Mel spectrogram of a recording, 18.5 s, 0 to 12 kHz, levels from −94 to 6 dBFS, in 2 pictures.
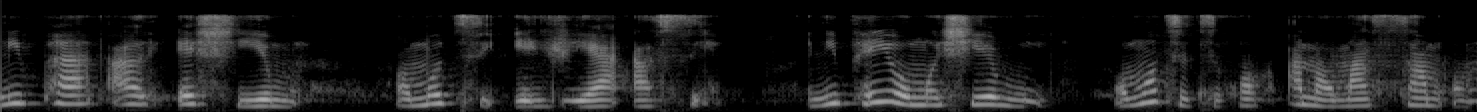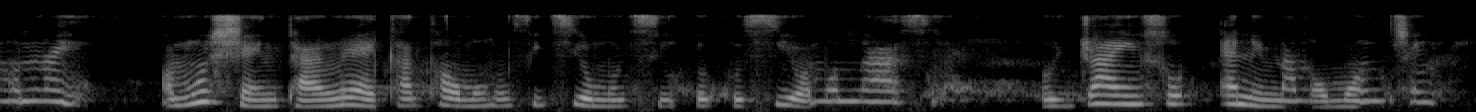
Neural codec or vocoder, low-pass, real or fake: codec, 16 kHz, 4.8 kbps, FACodec; 7.2 kHz; fake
